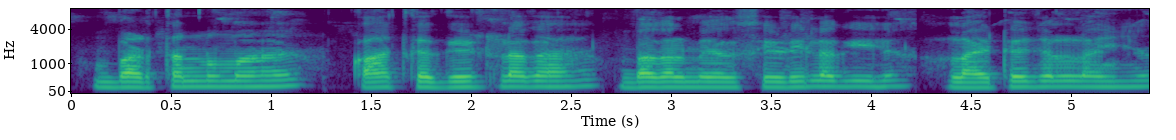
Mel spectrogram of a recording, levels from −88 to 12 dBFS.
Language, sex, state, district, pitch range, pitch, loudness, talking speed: Hindi, male, Uttar Pradesh, Varanasi, 145-160 Hz, 155 Hz, -19 LUFS, 190 wpm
